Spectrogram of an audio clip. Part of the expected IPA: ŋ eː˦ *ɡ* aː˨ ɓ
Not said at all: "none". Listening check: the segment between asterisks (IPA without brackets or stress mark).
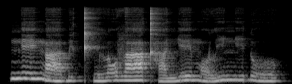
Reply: ŋ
